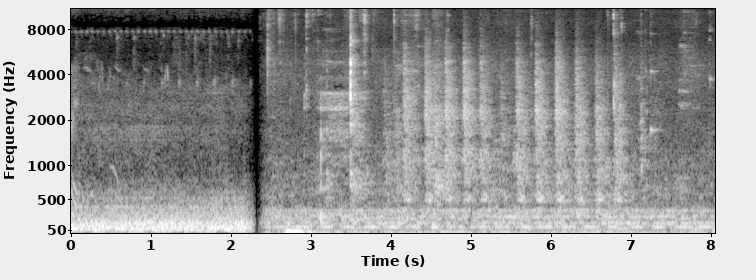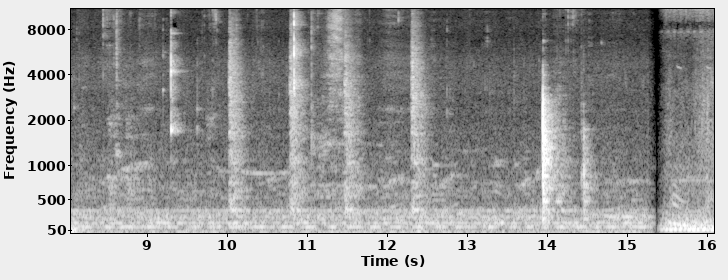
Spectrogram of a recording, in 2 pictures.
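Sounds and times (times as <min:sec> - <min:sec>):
dishes and utensils clattering: 0:03.2 - 0:11.8.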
